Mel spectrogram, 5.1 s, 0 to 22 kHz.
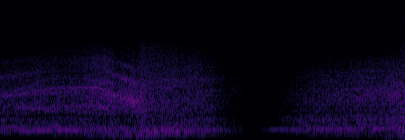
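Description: AMG Vision Gran Turismo race car in Gran Turismo 7, a loud continuous engine roar with tire squeal that briefly cuts out to near silence before the engine note returns.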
